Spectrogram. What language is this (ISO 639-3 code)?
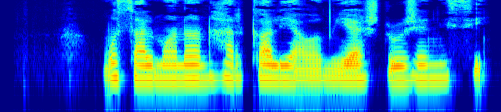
pus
